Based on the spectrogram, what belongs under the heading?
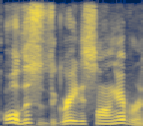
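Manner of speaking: mock gushing fan. Podcaster mocks young fans of seventies songs, gushing. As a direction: gush like a clueless kid. Mocking millennials.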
